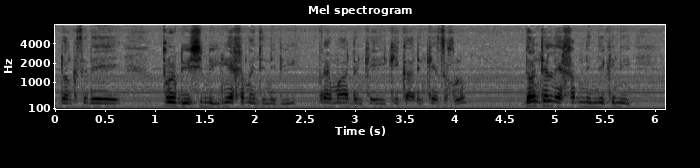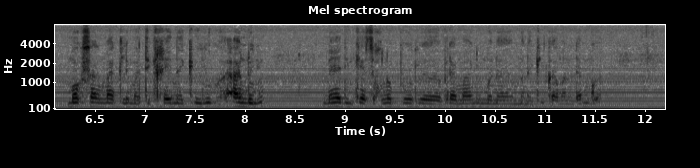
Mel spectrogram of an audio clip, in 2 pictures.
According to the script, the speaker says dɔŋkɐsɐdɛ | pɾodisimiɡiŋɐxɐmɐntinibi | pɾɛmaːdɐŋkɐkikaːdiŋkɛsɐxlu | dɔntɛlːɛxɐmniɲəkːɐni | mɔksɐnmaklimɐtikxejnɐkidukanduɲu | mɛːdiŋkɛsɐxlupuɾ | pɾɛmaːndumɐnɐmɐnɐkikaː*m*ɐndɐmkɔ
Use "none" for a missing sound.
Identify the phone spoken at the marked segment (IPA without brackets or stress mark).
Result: m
